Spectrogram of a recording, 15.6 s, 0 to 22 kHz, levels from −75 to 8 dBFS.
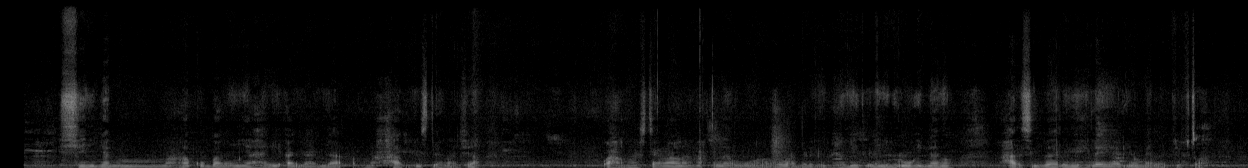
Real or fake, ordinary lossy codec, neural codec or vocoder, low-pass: fake; none; codec, 44.1 kHz, 7.8 kbps, Pupu-Codec; none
